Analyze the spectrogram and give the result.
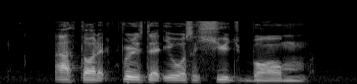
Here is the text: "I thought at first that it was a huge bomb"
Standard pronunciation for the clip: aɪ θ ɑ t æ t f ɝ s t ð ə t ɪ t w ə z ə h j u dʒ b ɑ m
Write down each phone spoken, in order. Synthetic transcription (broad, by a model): aɪ θ ɑ t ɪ t f ɝ s t ð ə t ɪ t w ə z ə h j u dʒ b ɑ m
